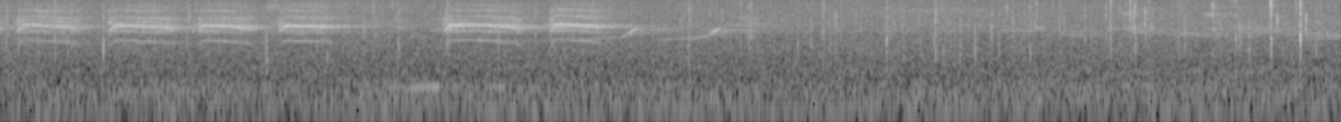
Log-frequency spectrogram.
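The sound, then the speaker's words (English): A blue jay calls in quick series of harsh, slightly nasal notes, two bursts of several calls each, over a steady hiss like light rain with scattered drips and ticks. “Blue jay.”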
